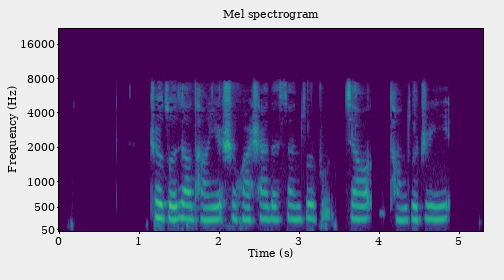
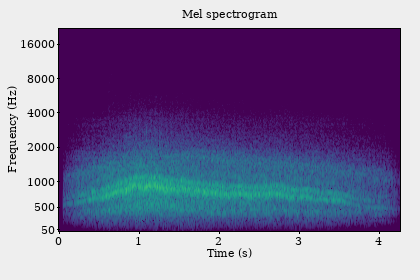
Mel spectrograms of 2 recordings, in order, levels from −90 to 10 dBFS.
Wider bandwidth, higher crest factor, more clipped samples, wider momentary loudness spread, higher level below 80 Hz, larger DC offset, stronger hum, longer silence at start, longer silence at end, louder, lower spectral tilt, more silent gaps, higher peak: first, 8.2 kHz vs 4.9 kHz; about the same, 18 dB vs 18 dB; neither; second, 10 LU vs 16 LU; first, -72 dBFS vs under -90 dBFS; neither; neither; first, 1.15 s vs 0.1 s; first, 0.4 s vs 0.15 s; about the same, -30 LUFS vs -31 LUFS; second, -2.5 dB/octave vs -5 dB/octave; first, 3.49-3.58 s, 3.92-3.99 s, 4.08-4.13 s vs none; about the same, -14 dBFS vs -14 dBFS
